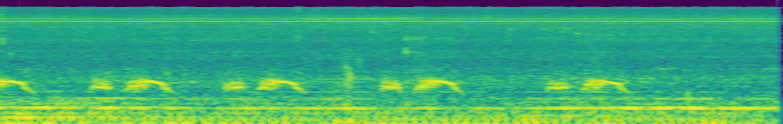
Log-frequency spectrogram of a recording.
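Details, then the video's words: Spotted dove call used as a trapping lure, from a new bird: paired mellow coos, a brief note followed by a longer arched, down-slurred one, delivered in four evenly spaced phrases over steady low hum. "pikat terkukur burung baru"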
